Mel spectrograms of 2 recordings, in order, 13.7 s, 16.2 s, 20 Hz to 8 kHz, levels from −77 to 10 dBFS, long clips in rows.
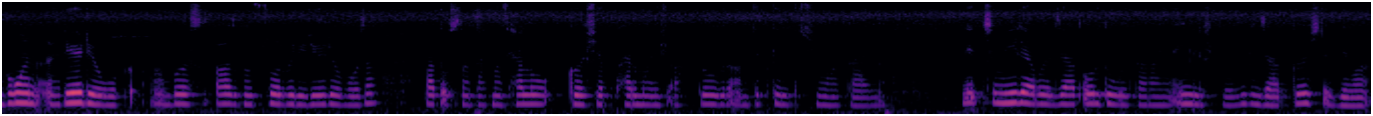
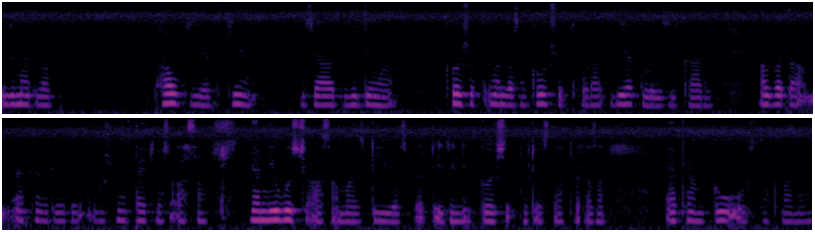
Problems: constant background noise, low volume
